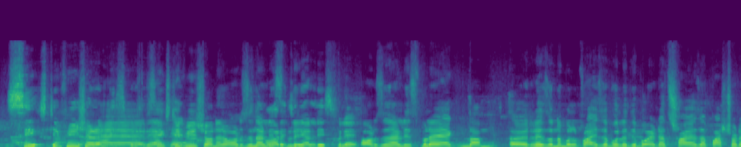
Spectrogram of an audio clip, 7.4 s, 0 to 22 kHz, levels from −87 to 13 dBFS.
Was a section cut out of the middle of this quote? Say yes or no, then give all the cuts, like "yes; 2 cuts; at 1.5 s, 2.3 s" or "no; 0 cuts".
no; 0 cuts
